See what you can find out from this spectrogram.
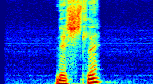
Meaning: first-person singular imperfective of nilį́
- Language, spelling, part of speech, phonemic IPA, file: Navajo, nishłį́, verb, /nɪ̀ʃɬĩ́/, Nv-nishłį́.ogg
